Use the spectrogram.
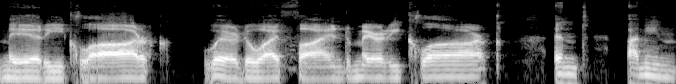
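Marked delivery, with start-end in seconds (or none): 0.0-5.0 bizarre, creepy voice in a very slow drawl. Retelling a movie scene, imitating the man's creepy, bizarre voice. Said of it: "very creepy and um, bizarre voice".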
